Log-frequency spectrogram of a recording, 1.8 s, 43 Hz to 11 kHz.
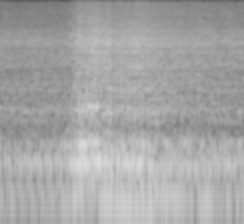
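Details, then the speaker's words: Cobra, carbureted, 22,000 miles, just cold-started: smooth, even fast idle with one throttle blip that kicks it down to medium idle; normal cold high idle. "You start it up, it sits on a nice high idle like you can hear now. You blip the throttle once, it goes down to a medium idle."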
